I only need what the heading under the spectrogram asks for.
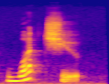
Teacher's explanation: listen for the CH sound when you link the words what and you so it sounds like what you hear it what you I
